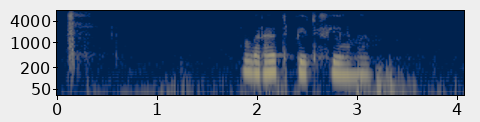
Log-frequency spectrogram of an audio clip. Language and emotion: Russian, neutral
